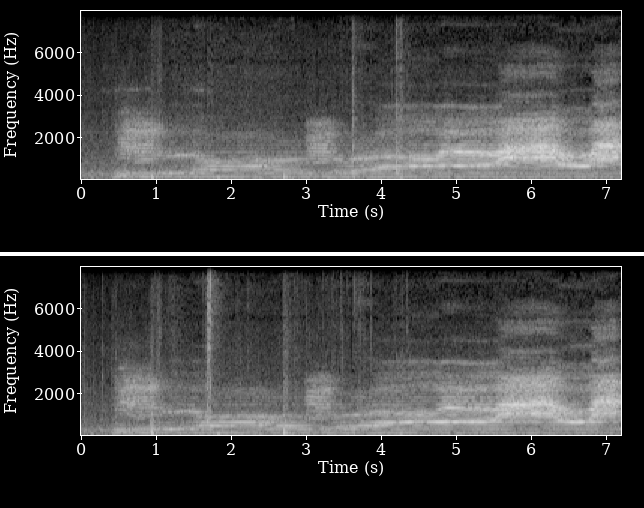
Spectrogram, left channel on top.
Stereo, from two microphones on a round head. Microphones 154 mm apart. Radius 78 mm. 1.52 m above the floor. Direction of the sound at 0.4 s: 35° right (ahead or behind).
